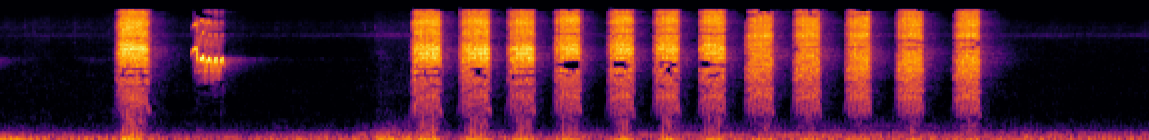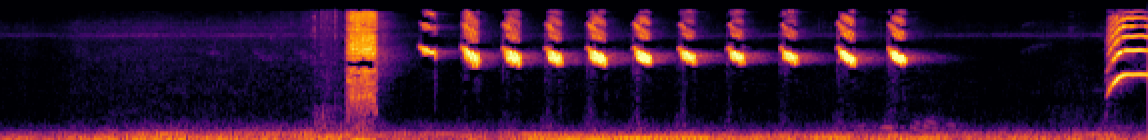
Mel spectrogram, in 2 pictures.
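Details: Ashy drongo in vigorous song with sharp strikes: lone harsh notes, a rapid series of about twelve rasping notes, then around twelve quick high whistles, ending with a rising swept phrase.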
